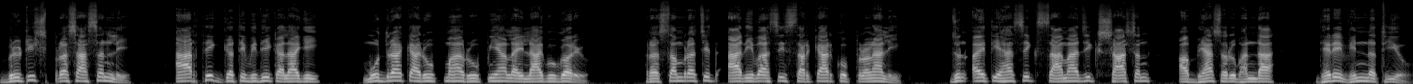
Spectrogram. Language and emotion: Nepali, neutral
